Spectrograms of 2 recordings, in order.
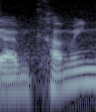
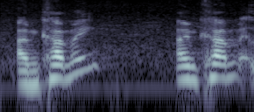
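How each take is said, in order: First: Said in the usual way. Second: Higher and louder, I'm coming with a rising question tune; gamer talk. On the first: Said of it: "nobody says, like, "I am coming". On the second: Pretend. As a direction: call it out like a gamer on comms. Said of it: "it is like gamer talk".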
